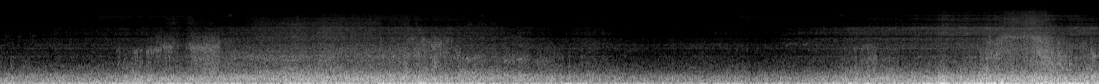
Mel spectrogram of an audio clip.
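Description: Steady rush of airflow buffeting an action camera's microphone on a paraglider in flight.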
